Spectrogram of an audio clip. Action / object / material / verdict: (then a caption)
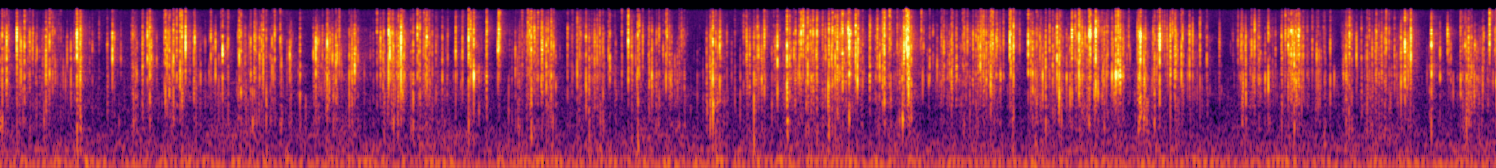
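scrape / thin plastic bag holding a soft toy / plastic / none. A small clear crinkly plastic bag holding a soft pink squishy toy is crinkled with the fingertips and nails of both hands. The result is a steady stream of bright, crackly crinkling with many quick sharp snaps, over a faint low hum.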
